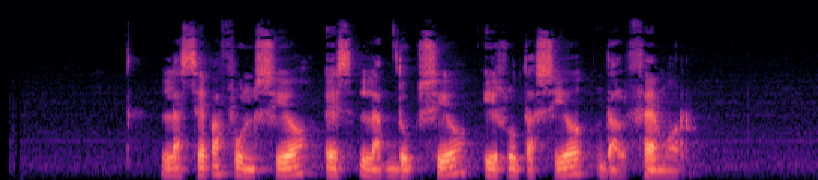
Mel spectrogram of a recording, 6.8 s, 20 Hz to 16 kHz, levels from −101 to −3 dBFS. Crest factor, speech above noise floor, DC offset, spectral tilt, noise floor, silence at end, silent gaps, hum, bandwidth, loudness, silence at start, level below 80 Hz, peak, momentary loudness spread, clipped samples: 24 dB; 44 dB; under 0.1%; -4.5 dB/octave; -73 dBFS; 1.05 s; none; none; 10.5 kHz; -29 LUFS; 1.35 s; -66 dBFS; -8 dBFS; 8 LU; under 0.1%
